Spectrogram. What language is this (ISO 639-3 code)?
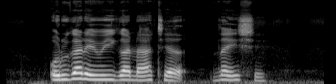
kik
